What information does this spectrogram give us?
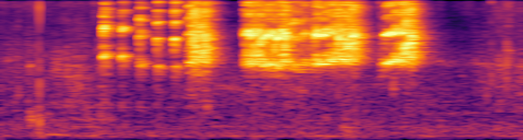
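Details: Lovebirds of several colour mutations kept together in a colony setup give a quick run of shrill, clipped chirps, then harsher drawn-out screechy squawks, all high-pitched, with a quiet background.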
